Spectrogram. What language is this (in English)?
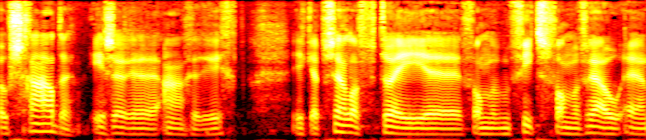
Dutch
